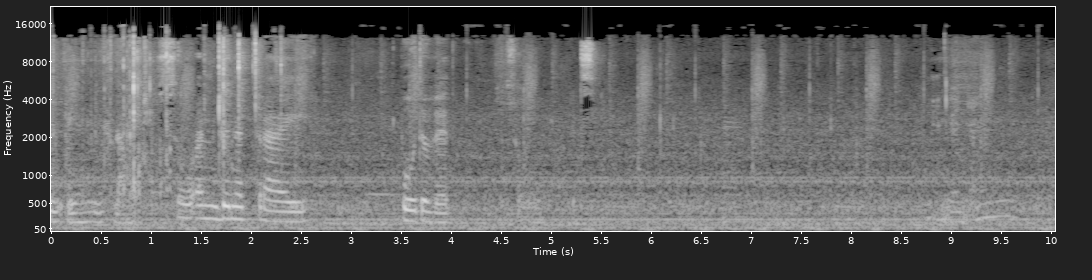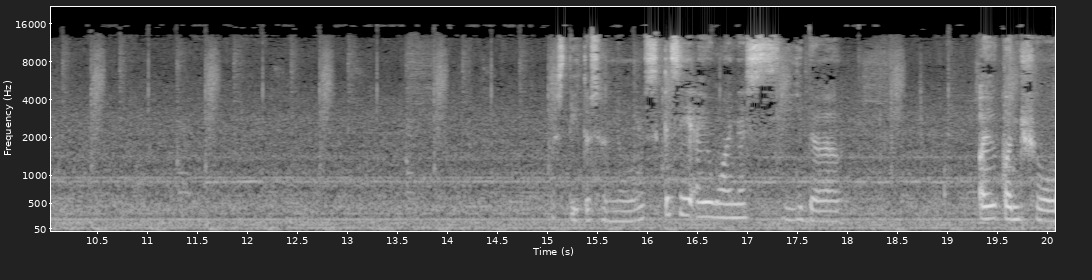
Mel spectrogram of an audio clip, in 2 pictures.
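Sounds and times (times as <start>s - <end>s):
low background rumble and hum: 0.0s - 20.0s.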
